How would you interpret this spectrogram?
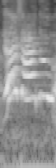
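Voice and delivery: very high, loud mock wedding vow; loud groom's vow. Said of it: "Be like".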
